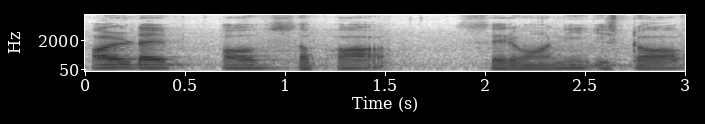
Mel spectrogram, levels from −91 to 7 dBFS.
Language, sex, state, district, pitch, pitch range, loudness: Hindi, male, Chhattisgarh, Raipur, 115 Hz, 110-120 Hz, -21 LUFS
